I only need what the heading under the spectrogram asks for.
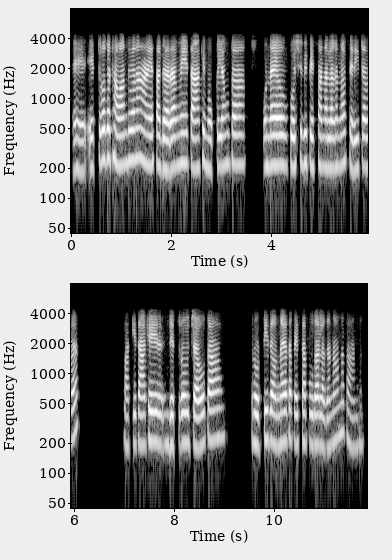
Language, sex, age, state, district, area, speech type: Sindhi, female, 30-45, Madhya Pradesh, Katni, urban, conversation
